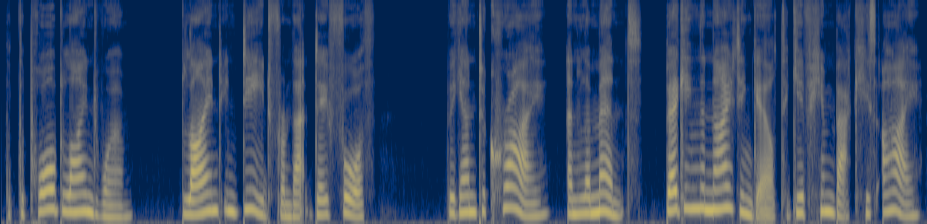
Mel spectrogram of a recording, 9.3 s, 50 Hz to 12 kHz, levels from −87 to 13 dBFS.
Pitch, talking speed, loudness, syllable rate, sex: 235 Hz, 155 wpm, -18 LUFS, 4.4 syllables/s, female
